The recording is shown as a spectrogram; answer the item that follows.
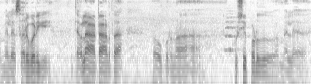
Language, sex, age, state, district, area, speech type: Kannada, male, 45-60, Karnataka, Dharwad, rural, spontaneous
